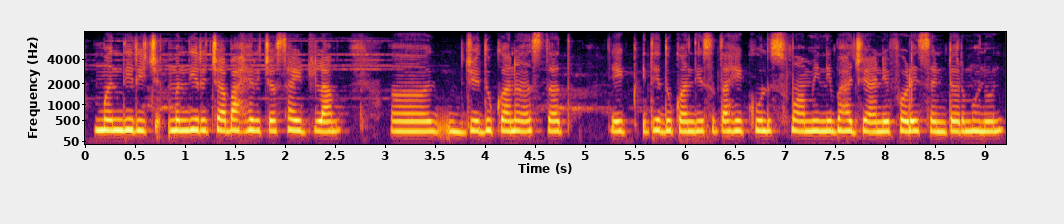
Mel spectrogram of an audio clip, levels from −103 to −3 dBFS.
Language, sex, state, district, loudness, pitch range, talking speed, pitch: Marathi, female, Maharashtra, Sindhudurg, -14 LUFS, 235-255 Hz, 125 wpm, 245 Hz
